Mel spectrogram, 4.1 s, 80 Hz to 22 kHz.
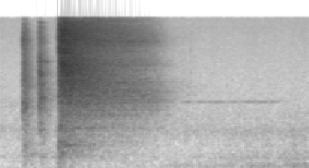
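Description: Inside an LVS-97K articulated tram: two short clicks, then a loud hiss of released air that fades away over about a second and a half, followed by a faint thin tone over a low running rumble.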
